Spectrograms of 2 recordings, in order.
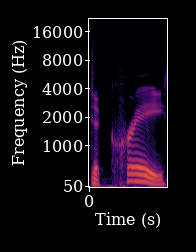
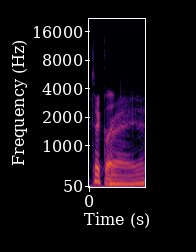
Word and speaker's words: Dacre: It's DACRE. I don't know how you're supposed to pronounce that. DeCray, I think.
